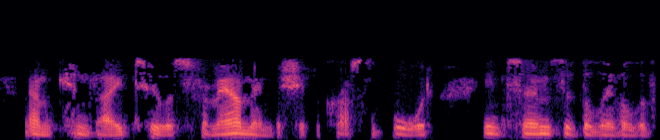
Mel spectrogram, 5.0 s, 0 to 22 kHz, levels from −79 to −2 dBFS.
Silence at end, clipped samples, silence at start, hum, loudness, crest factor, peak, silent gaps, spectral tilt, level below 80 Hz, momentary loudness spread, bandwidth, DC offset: 0.05 s; under 0.1%; 0.2 s; none; -30 LUFS; 22 dB; -8 dBFS; none; -4 dB/octave; -68 dBFS; 10 LU; 4.2 kHz; under 0.1%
